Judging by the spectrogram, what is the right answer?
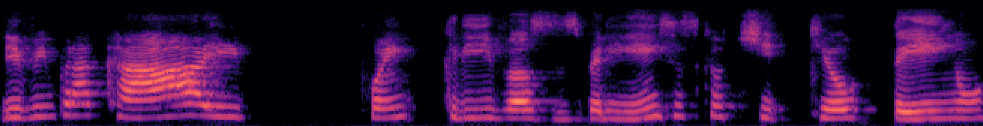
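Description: A woman speaking at a fairly slow pace. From Brazil, São Paulo. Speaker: oceanography student and influencer. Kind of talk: casual chat.

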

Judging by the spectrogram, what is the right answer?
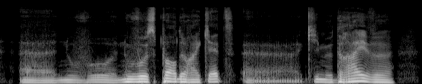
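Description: The voice moves at a very slow pace with a dark, mellow tone and a dry, close sound with no echo. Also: man, long, frequent pauses. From Paris region, France (Saint-Cloud). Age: 30s. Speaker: entrepreneur and company founder. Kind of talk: casual interview.

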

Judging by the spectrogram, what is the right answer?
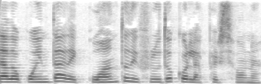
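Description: Against a quiet background, a woman talks at a fairly quick pace. Her high-pitched voice has a dark, mellow tone. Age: 20s. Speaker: podcaster and violinist. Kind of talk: personal faith podcast monologue.

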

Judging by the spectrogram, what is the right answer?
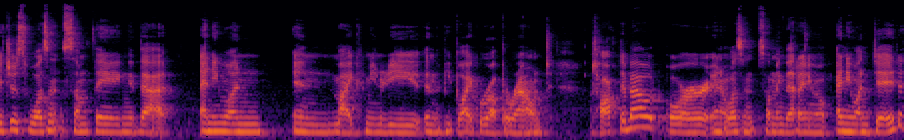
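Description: A somewhat breathy woman talks with an American accent at a moderate pace. Her loudness is very even and her intonation fairly even. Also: medium pitch for a woman. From Chicago. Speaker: crypto artist. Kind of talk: casual interview.

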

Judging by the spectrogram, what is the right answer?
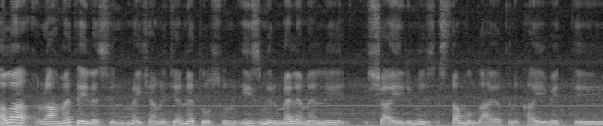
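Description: A man talks at a very slow pace in a very deep, low voice with lively intonation and hardly any pauses. Noticeable background noise and audible room echo surround him. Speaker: radio host. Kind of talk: poetry reading on radio. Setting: radio broadcast over internet. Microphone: echo on voice, low volume due to internet.

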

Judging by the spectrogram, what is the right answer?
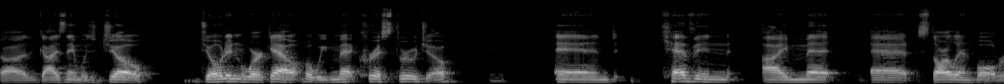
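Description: A man with a New Jersey accent, medium in pitch, at a very slow pace with long, frequent pauses and fairly even intonation. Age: 20s. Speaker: lead singer in a band. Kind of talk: casual interview chat. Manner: laid-back, casual.

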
